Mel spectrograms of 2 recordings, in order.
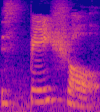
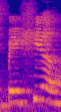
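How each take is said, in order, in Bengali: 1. শেষ অংশটি 'shal' হিসেবে বলা হয়। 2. শেষ অংশটি 'shee-al' হিসেবে বলা হয়। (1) "এটা হবে" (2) "এটা স্পেশাল না"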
